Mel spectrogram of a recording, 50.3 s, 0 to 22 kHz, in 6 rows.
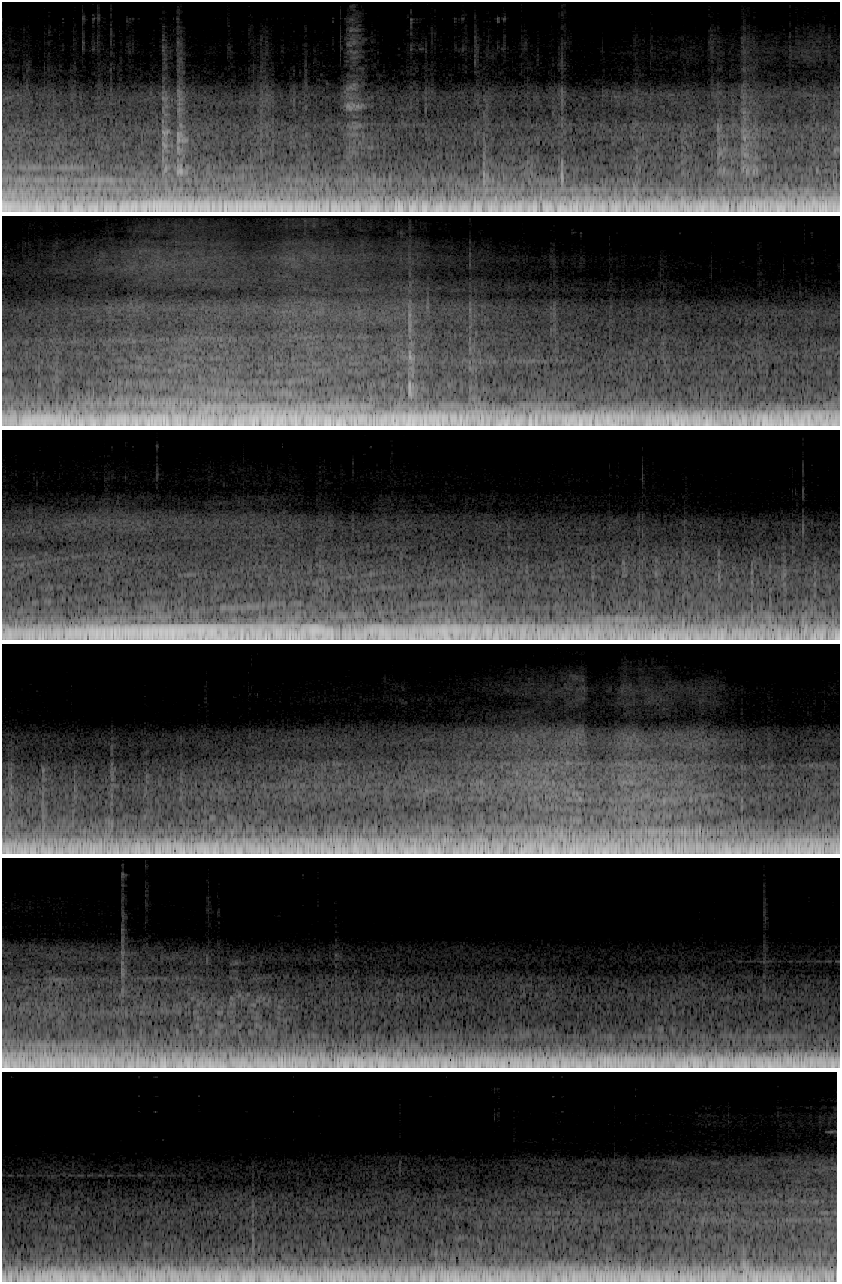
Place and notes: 中正路69號, Nanzhuang Township - heavy locomotives
Next to the road, Holiday early morning, Very heavy locomotives on this highway, Binaural recordings, Sony PCM D100+ Soundman OKM II
Nanzhuang Township, Miaoli County, Taiwan, 24 September, 06:07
